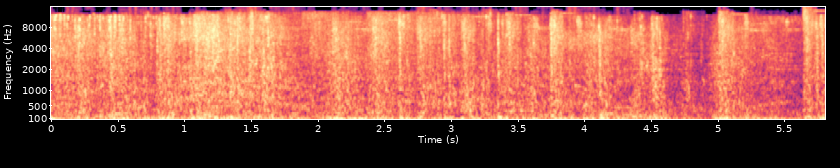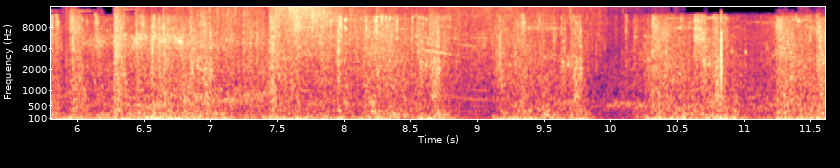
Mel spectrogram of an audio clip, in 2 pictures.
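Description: Lightning crackles and booms.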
